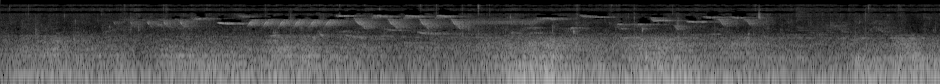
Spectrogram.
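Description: A songbird singing a run of quick, high repeated notes and varied phrases for a few seconds, over a steady low rumbling background noise.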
